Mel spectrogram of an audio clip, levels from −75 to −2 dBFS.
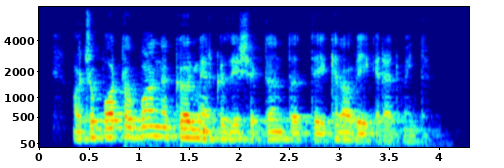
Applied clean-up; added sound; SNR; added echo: neural separator model SepFormer DNS4.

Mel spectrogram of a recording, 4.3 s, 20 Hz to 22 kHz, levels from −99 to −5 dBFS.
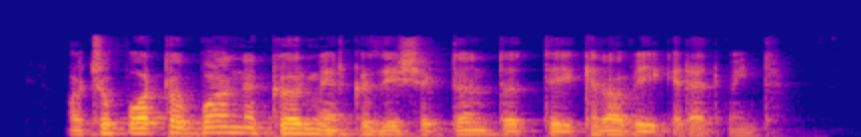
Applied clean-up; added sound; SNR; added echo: neural mask model DeepFilterNet 3.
